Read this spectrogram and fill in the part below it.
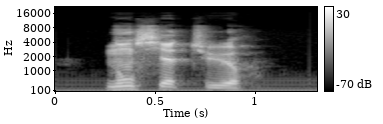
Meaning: nunciature
- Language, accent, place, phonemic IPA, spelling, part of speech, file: French, France, Lyon, /nɔ̃.sja.tyʁ/, nonciature, noun, LL-Q150 (fra)-nonciature.wav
